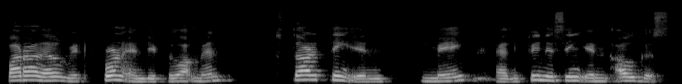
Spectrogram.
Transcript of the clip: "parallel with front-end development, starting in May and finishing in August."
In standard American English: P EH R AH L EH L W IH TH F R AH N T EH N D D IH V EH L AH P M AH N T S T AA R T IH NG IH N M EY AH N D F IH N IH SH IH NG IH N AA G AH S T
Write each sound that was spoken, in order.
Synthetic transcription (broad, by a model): P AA R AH L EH L W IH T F AO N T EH N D D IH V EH L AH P M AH N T S T AA R T IH NG IH N M EY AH N F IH N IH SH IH NG IH N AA G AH S T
